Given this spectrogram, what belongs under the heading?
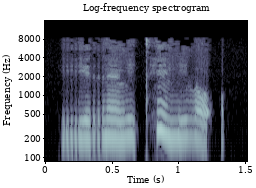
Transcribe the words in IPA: rʲ e r ɛ̃ l i t̪ʰ ẽ n i l ɔ ʔ

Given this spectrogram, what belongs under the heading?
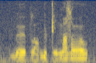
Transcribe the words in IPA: ɓ øː˩ p l ɔ˩ ɠ y˩ ʈ i˩ m i˥ zˤ uː˥

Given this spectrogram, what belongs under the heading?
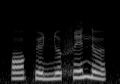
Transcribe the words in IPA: ɔ˧˥ k ø˨˩ ɲ ɵ˧˥ f e˧˥ n ɵ˨˩

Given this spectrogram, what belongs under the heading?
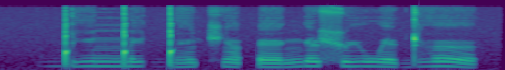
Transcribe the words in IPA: ɡ͡ǃ i ŋ͡ǃ i ɡ͡ǃ ɛ̃ t͡ʃ ɐ̃ ʔ ɛ ŋ e ʂ y w e ɖʱ ə

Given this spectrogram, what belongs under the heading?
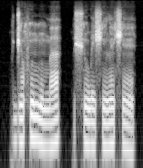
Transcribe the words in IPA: d͡ʒ ɔ̃˧ f ũ˧ m ũ˨ m a˨˦ | ʃ ũ˨ w e˨ ʃ ĩ˨ l ɛ̃˧ ʃ ɛ̃˨

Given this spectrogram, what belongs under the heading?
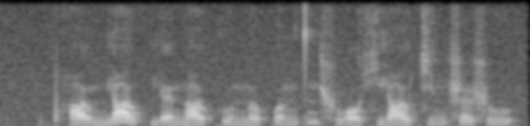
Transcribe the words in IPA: pʰ ɑ̰˨˩ ʊ̯ n̪ j ɑ˥˩ ʊ̯ p j ɛ̰˨˩ n̪ ɑ˥˧ ʊ̯ k u˥˩ n̪ ɤ˥ p ɤ˧˥ ŋ t̪ i˧ n ʂ w ɔ̰˨˩ ɕ j ɑ˥˩ ʊ̯ t͡ɕ i˥ ŋ ʂ ɻ̩˥˩ ʂ u˧˥

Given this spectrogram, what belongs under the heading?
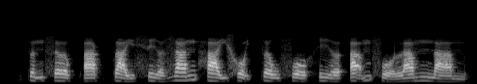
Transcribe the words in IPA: t̪ ə̰˧˨ n s əː˨˩ p̚ ʔ a˨˩ k̚ t̪ a˧˩ j s i˧˩ ə̯ z a˨˦ n h a˨˩ j x o̰˧˨ j t̪ ə˨˩ w f o˧˩ h i˧˩ ə̯ ʔ a̰˧˥ m f o˧˩ l a˨˦ m n a˨˩ m

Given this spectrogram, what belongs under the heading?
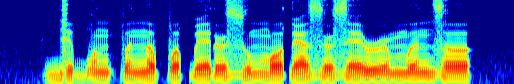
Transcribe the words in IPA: ɡ ɪ b ɔ n p ə n ʌ p ʌ ɓ ɛ ɾ ə˞ z u m ɔ ɗ æ ɐ̯ z ə˞ z ɛ ɹ ə˞ m ə n z ʌ

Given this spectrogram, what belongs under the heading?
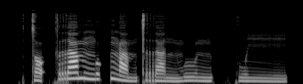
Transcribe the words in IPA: t ɔ˨˩ ʔ k r a˥˩ m ŋ o˦˥ k̚ ŋ a˩˦ m t r a˨˩ n m u˧ n | k w iː˨˩

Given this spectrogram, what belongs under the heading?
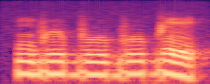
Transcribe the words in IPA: m b ɯ b uː b uː b e

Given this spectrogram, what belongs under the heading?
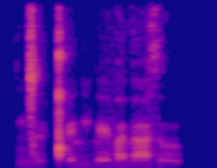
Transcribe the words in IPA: ŋ͡ǀ ɘ ǃʼ ɛ l i l ɛ v a ð a z ɤ

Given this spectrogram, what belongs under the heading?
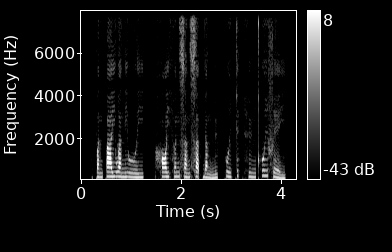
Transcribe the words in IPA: p ɐ˨˧ n p aː˧ j w ɐ˨˧ n j uː˨ j | h ɔː˧ j h ɵ˧ n s ɐ˨˥ n s ɐ˨ t̚ j ɐ˨˩ n n̪ yː˨˥ p̚ kʷ iː˨ k ɪ˥ k̚ h yː˨˧ ŋ kʷʰ iː˥ f e˨˩ j

